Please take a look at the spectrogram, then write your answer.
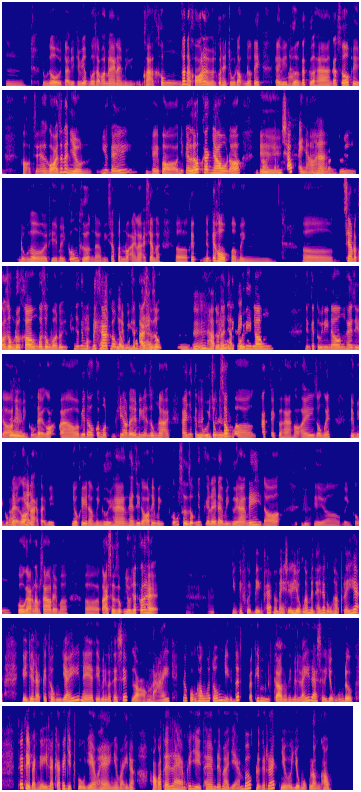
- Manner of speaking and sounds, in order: "online" said as "on nai"; other background noise; "loại" said as "noại"; tapping
- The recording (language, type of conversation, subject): Vietnamese, podcast, Bạn thường làm gì để giảm rác thải nhựa trong gia đình?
